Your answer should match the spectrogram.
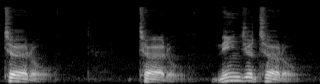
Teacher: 途中の T の発音はほとんどアメリカ人は出さないので、 Turtle Turtle NinjaTurtle、この音になります。多分イギリス人が発音すると Turtle Turtle っていう音になると思いますが、ちょっと私これできないの、なかなかこのタートルだけね、どうしてもチョロって音になってしまいます、アメリカ人の音で。何度も聞いたんでね、忍者チョロだ。その音で発音していきましょう。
